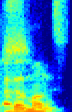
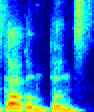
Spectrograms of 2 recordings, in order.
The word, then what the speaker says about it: gargantuan: Gargamons. It's pronounced as gargantuan's arms.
